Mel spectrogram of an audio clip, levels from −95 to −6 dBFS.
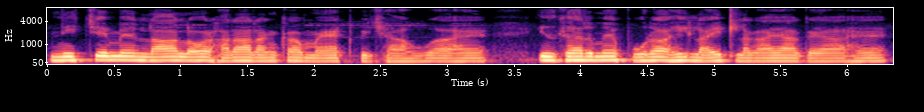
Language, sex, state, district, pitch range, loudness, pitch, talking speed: Hindi, male, Jharkhand, Ranchi, 120-145 Hz, -15 LUFS, 130 Hz, 190 wpm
